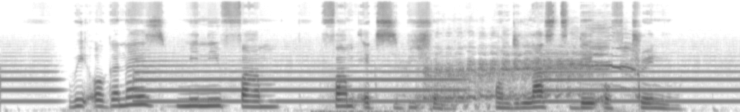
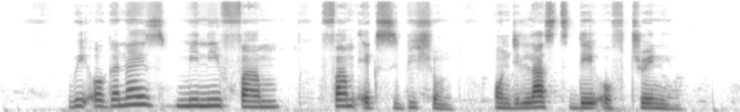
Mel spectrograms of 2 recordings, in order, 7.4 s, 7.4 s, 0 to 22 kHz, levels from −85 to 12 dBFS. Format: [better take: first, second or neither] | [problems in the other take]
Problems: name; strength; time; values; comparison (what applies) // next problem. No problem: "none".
second | background sound (Livestock, farm animals, working animals + Trumpet); 3 dB below the speech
